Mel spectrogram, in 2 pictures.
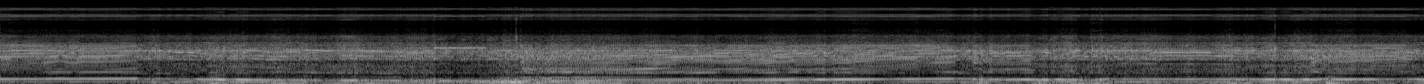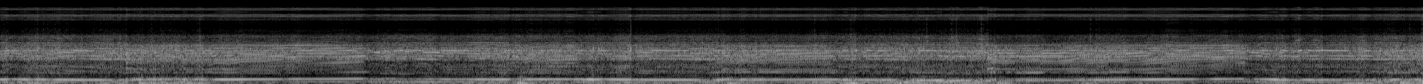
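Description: Peugeot 106 rally car's engine driven hard on a tarmac stage, heard onboard. The engine note climbs and then drops back sharply every few seconds as the driver shifts gear and lifts for bends.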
